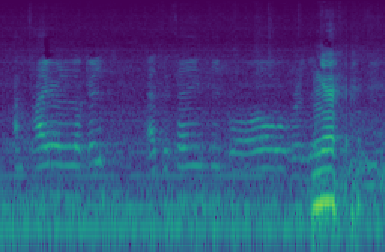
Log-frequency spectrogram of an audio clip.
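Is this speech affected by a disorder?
Yes: cerebral palsy; uses a lift for transfers.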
